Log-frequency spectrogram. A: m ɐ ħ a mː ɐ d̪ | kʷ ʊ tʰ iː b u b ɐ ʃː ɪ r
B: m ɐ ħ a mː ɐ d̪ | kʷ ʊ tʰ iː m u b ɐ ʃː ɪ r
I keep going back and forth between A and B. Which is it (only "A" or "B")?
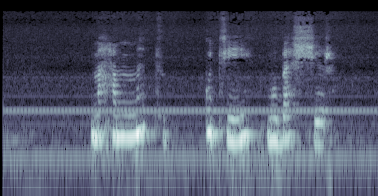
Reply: B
